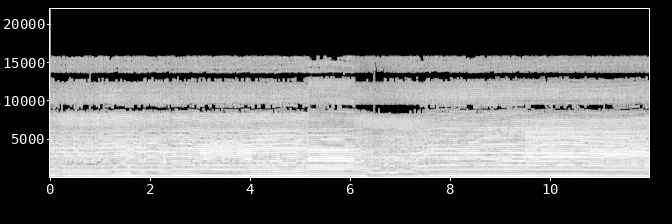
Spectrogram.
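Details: Cox .020 Tee Dee nitro glow model engine on thrust test stand at full throttle: steady high-pitched scream, dips briefly, then recovers and holds evenly; about six ounces thrust, runs great; normal full-throttle running.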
